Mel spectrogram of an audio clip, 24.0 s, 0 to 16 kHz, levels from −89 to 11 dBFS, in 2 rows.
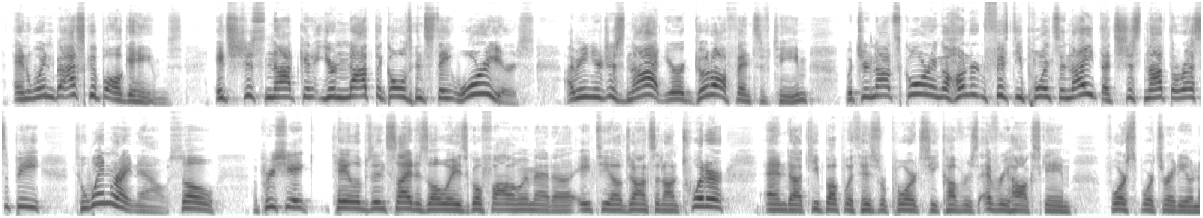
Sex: male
